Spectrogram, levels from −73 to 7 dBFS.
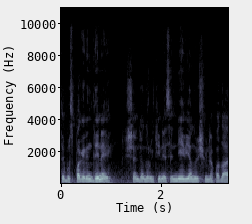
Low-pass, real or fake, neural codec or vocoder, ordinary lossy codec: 9.9 kHz; fake; vocoder, 48 kHz, 128 mel bands, Vocos; Opus, 64 kbps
